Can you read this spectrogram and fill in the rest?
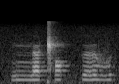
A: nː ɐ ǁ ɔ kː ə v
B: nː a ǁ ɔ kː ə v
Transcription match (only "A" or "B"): A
